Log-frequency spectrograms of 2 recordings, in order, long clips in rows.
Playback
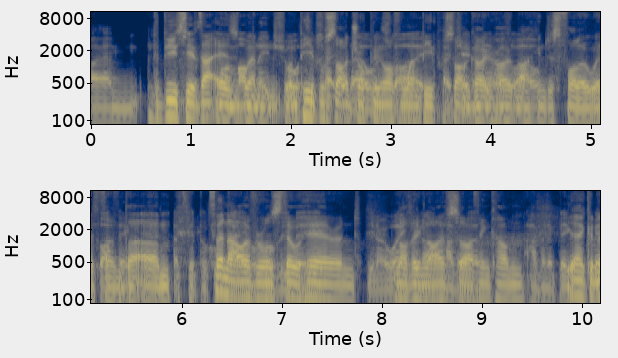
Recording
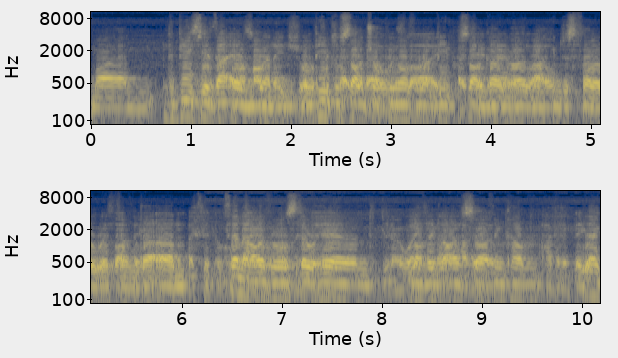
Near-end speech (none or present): none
